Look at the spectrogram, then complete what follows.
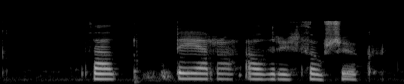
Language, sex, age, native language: Icelandic, female, 10, Icelandic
